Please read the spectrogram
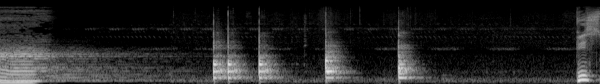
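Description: Four sharp, ringing knocks about two seconds in, spread over about two seconds, typical of a bamboo stick struck against bamboo tubes, after the tail of intro music fades out.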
